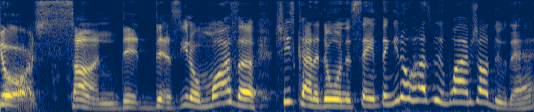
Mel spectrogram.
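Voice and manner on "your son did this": very slow, scornful, disdainful drawl. Quoting how she always spoke when he did something bad, mimicking a disdainful tone. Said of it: "she would always say it with such disdain".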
